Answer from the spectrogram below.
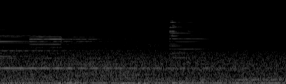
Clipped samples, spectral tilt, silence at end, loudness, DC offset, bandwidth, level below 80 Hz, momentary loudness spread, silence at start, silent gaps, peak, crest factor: under 0.1%; -4 dB/octave; 0 s; -50 LUFS; under 0.1%; over 20 kHz; -54 dBFS; 6 LU; 0 s; none; -34 dBFS; 16 dB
